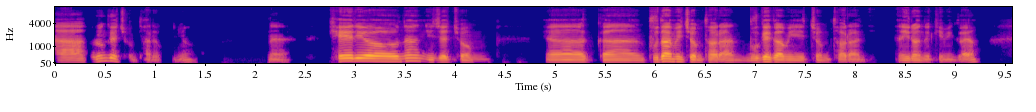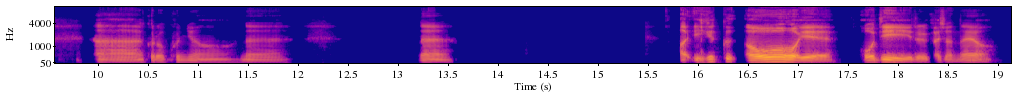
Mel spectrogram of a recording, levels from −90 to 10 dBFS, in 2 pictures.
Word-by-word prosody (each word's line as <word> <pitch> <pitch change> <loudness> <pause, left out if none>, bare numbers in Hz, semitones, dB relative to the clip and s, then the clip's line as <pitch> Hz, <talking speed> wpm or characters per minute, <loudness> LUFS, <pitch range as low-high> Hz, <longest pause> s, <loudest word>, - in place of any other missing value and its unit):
아, 90 +3 -2
그런 145 +4 -4
게 160 -3 0
좀 - - -16
다르군요. 100 +10 -15 0.7
네. 80 - -10 0.5
캐리어는 155 -1 +5
이제 105 -3 -2
좀 85 -3 -8 0.6
약간 105 -3 -2
부담이 135 +2 +4
좀 100 -4 +1
덜한 90 +2 -3
무게감이 105 -2 +2
좀 85 -3 -8
덜한 80 -3 -6 0.3
이런 100 0 -2
느낌인가요? 80 -2 -7 0.7
아, 70 -1 -7
그렇군요. 80 -4 -12
네. 75 - -11 1.7
네. 80 -5 -7 2.3
아 - - -1
이게 - - -3
끝 - - -5
어 115 +1 +7
예. 75 -5 +2 0.3
어디를 95 -8 +1
가셨나요? 80 -3 -7
95 Hz, 185 characters per minute, -19 LUFS, 80-110 Hz, 2.3 s, 어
